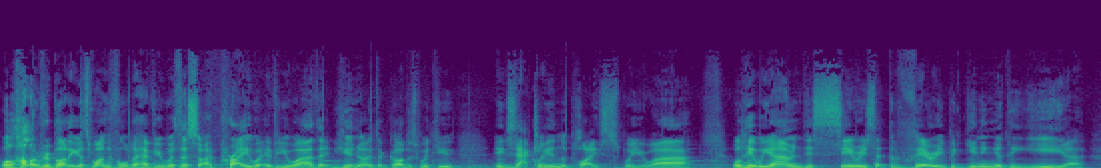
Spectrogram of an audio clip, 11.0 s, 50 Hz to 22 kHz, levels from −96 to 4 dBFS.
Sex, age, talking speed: male, 50-69, 240 wpm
